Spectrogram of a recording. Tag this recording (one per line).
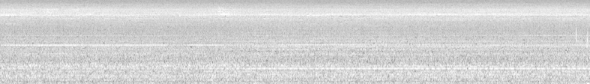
cold
freezer
fridge
refrigerator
